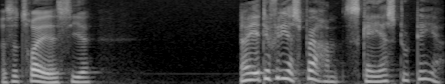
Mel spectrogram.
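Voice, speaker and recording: A woman calmly telling a personal story in a casual conversation, reflective and hesitant, with fillers and soft, hushed stretches. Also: mid-range voice. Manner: reflective, hesitant with fillers, drops to soft near-whisper at moments.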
